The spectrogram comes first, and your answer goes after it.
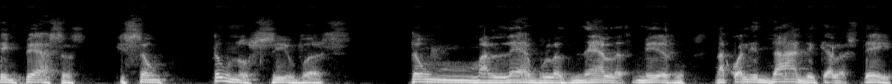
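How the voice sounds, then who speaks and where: This man has a very deep, low pitch and a dark, mellow tone, somewhat breathy, with lively intonation. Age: 80s+. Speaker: theatre director. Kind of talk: interview.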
